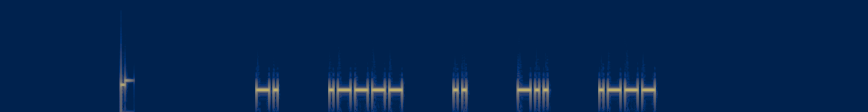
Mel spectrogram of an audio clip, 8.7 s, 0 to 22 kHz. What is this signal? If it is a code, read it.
Morse code, heard as a keyed tone, about 28 wpm, spaced as for 13 wpm, 700 Hz. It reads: N1IDJ
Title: USA Call Signs - 5 Characters - 4x Character Spacing - 28wpm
